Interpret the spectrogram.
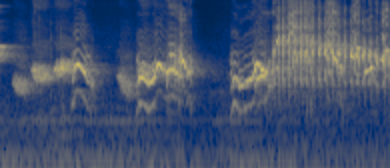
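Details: Two slurred, warbling whistled phrases from a white-crested laughingthrush, then a loud continuous harsh chattering that fills the last second and a half.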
